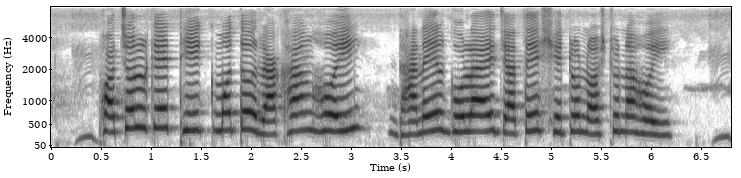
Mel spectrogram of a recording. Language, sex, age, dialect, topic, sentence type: Bengali, female, 18-24, Rajbangshi, agriculture, statement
